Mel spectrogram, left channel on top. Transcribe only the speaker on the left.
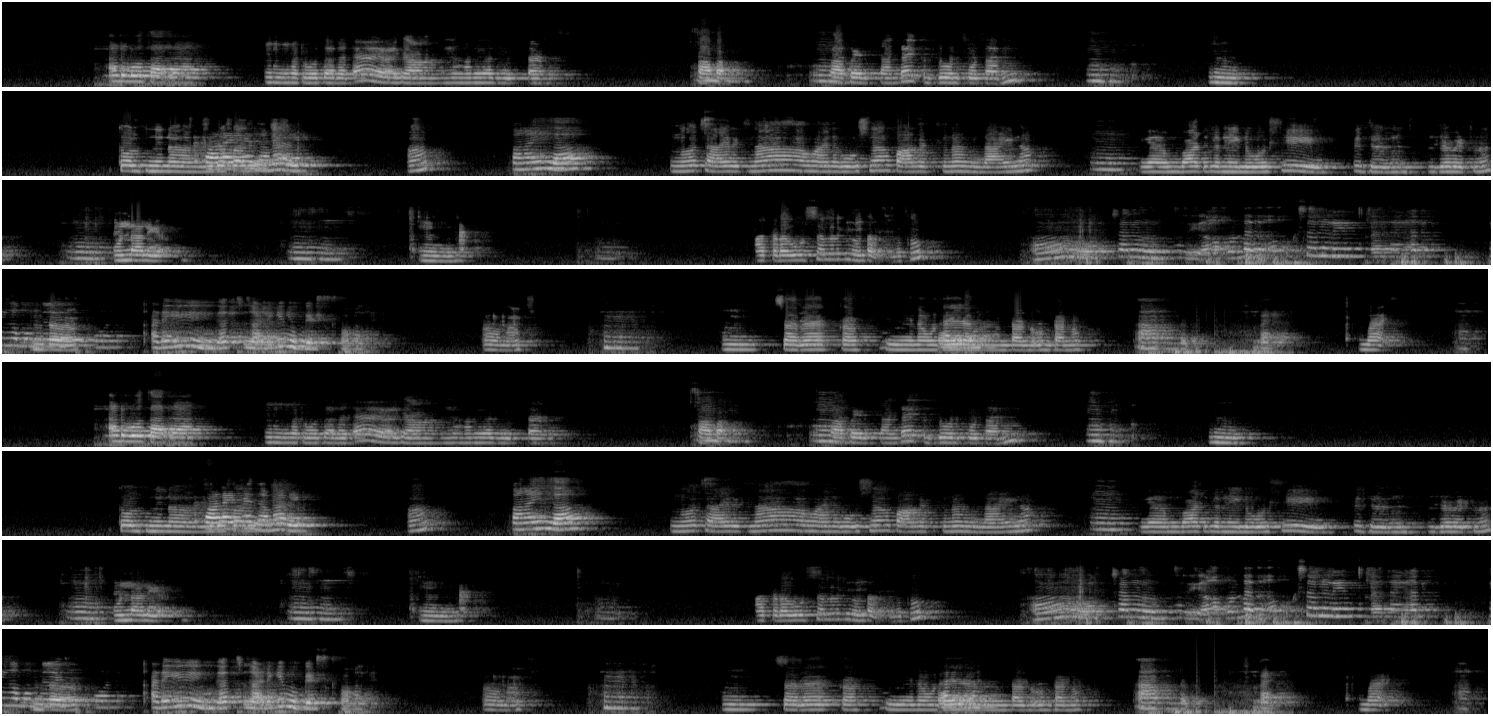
ఉ అటుపోతారటా ఇగ నుపొతె ఇత్తాను. పాప
పాప ఎడుత్తాంటె పొని పోతాను
ఉ తోల్పు నిన్న వీడియో
కాల్ చేస్తే
ఆ
ఇగో చాయ్ పెట్టినా ఆయనకు పోసిన పాలు పెట్టుకున్న నేను దాగిన
ఇగ బాటిలో నీళ్ళు పోసి ఫ్రిడ్జ్ లో పెట్న
ఉండాలి కదా
ఉమ్
అక్కడ ఊడ్ సెల్లర కూడా ఉంటాదా ఎందుకు
ఉంటదా
అవునా
ఉమ్ సరే అక్క నేను వంటయే
ఉంట ఉంటాన్నం
బాయ్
